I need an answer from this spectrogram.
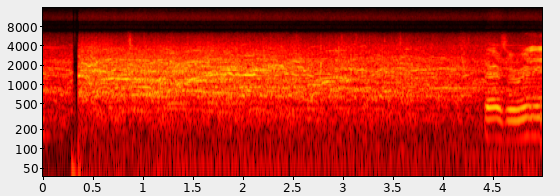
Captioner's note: crowd yelling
